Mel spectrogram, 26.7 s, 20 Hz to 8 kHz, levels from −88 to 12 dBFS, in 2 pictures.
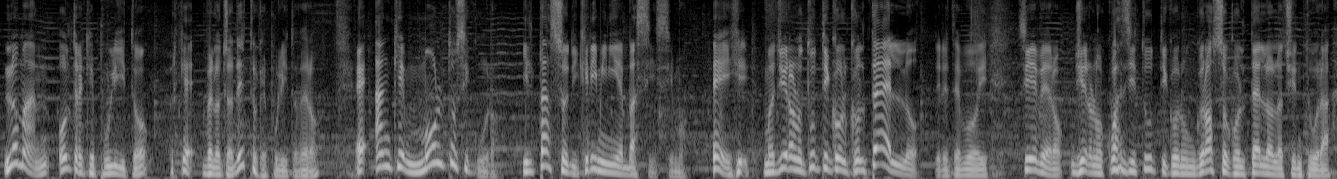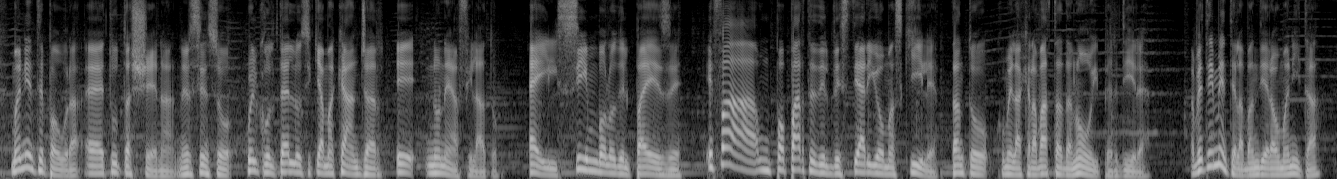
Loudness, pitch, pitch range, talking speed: -22 LUFS, 125 Hz, 100-155 Hz, 195 wpm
